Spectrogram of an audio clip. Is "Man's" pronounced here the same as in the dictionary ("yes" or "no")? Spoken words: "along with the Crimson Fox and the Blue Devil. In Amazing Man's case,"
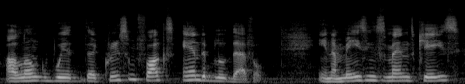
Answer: no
